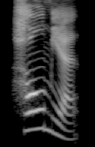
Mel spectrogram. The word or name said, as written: hou4 mian5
